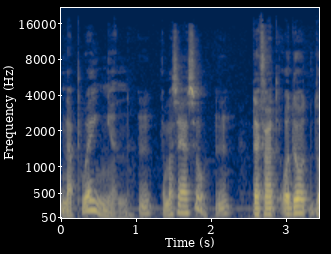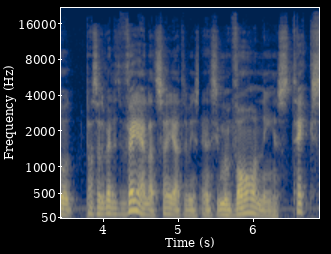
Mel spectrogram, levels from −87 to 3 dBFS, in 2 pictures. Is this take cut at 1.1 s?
no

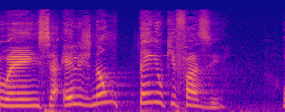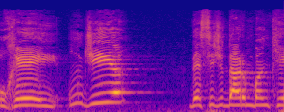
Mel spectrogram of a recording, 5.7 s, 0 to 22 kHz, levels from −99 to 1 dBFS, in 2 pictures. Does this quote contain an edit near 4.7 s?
no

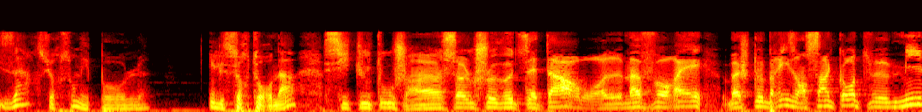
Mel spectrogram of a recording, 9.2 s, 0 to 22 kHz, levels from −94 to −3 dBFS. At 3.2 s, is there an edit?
yes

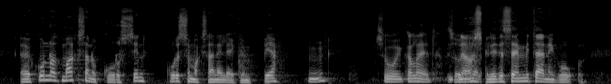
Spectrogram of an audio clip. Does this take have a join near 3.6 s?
yes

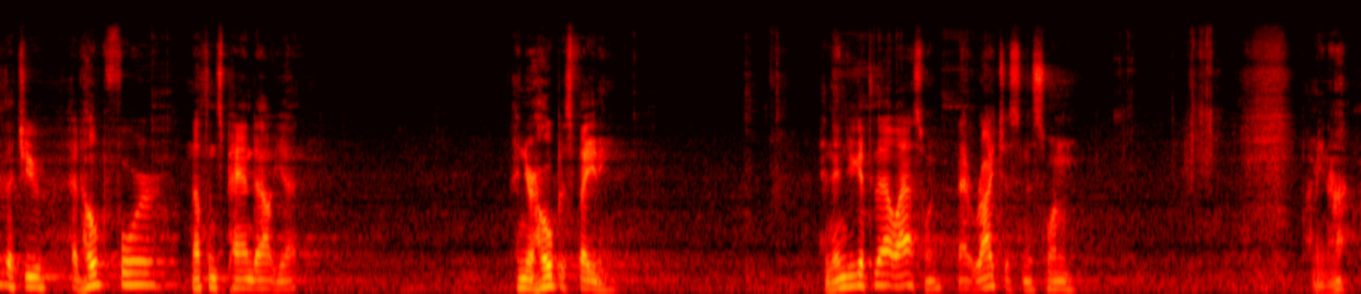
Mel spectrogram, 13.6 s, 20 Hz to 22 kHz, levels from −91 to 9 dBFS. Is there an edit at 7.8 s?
no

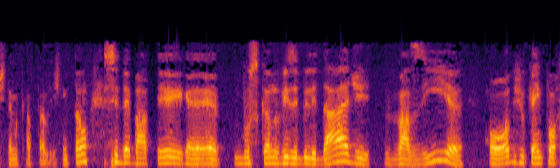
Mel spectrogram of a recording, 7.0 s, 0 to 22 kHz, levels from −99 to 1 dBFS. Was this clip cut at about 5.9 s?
no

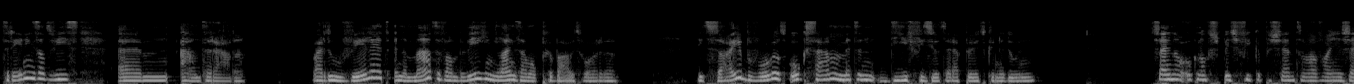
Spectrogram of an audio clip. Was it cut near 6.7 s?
no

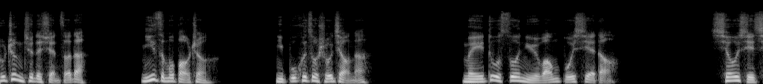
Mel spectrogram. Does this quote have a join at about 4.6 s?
no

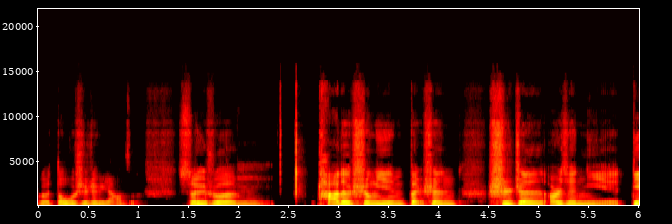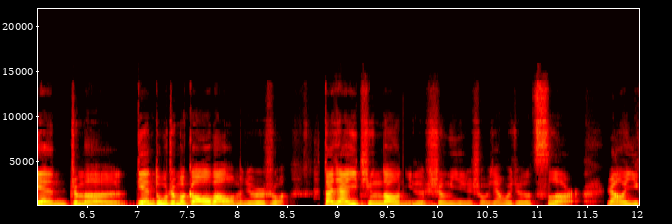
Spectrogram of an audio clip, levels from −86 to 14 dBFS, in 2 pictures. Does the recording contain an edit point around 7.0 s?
yes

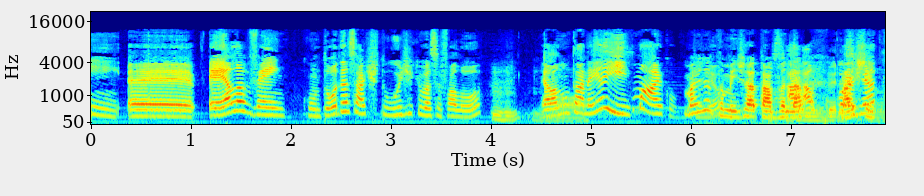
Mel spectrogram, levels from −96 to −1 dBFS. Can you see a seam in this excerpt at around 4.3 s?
yes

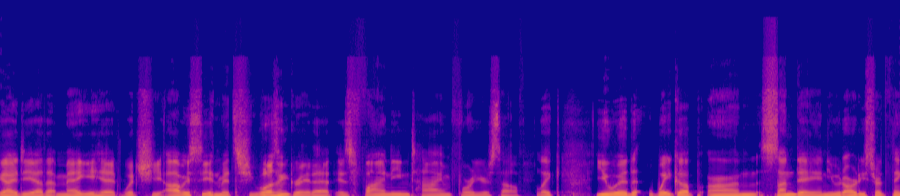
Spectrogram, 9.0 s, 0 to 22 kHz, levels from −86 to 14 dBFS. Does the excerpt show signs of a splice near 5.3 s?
yes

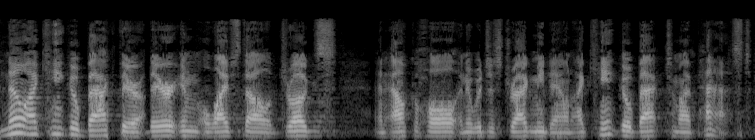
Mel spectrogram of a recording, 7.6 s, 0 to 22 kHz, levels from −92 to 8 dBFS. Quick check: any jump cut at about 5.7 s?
no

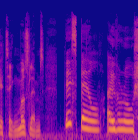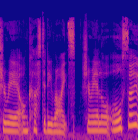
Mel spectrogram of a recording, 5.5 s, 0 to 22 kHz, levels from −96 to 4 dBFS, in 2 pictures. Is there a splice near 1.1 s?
yes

